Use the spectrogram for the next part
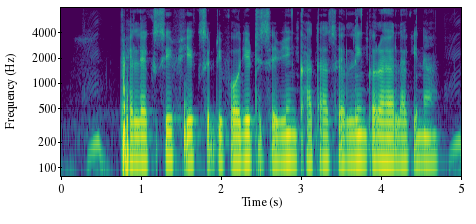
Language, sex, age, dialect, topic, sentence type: Bhojpuri, male, 25-30, Northern, banking, question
